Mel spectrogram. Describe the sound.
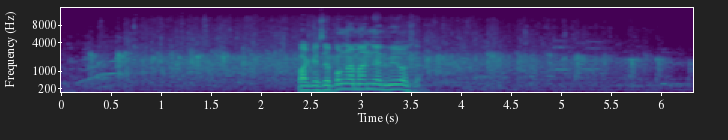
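An audience applauds with a dense, steady patter of many hands clapping throughout, while a voice speaks briefly over the applause partway through.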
